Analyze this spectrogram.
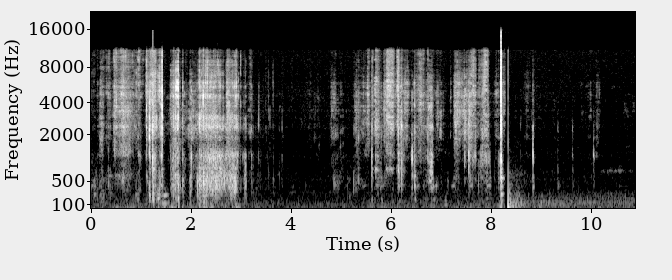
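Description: Dry fallen leaves crunching and rustling underfoot in two stretches of footsteps. Past the middle comes a single sharp click.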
